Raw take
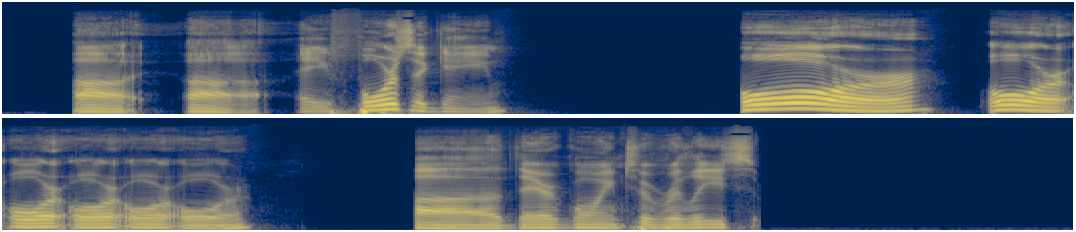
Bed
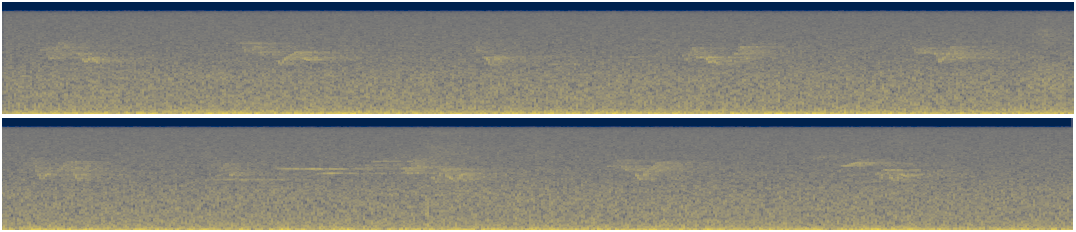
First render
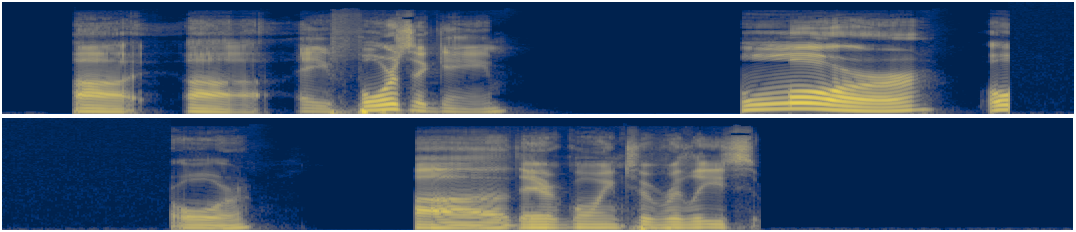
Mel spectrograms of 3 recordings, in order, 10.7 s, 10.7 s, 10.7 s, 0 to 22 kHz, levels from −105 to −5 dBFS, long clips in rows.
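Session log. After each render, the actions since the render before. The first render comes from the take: 2.45–3.95 fixed phaser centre 2400 Hz, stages 6; 5.04–6.21 room tone; 7.47–8.09 doubler 39 ms -2.5 dB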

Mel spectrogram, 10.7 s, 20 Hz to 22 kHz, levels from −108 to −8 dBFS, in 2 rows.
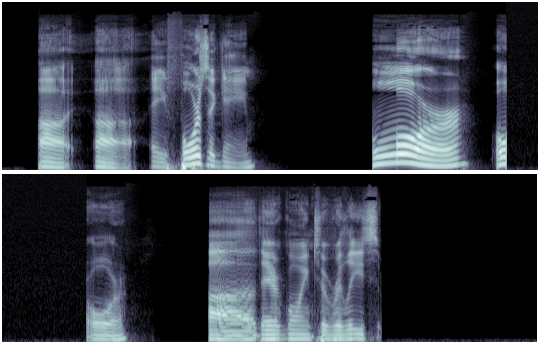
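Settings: nothing audible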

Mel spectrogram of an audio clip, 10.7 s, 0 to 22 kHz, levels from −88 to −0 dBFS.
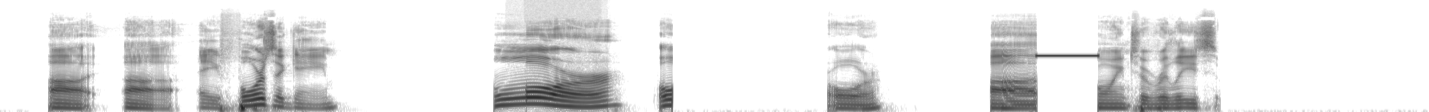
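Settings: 3.79–4.96 block floating point 7-bit; 7.77–8.24 bleep 3320 Hz -14 dBFS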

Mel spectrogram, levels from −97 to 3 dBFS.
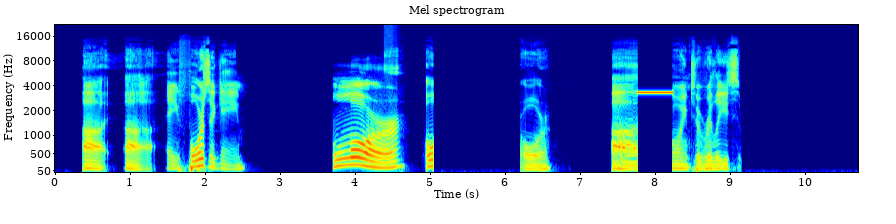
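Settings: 2.41–4.39 LPF 4500 Hz 24 dB/oct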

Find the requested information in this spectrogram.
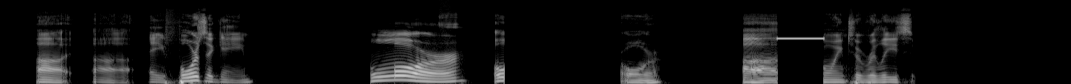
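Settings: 0.96–1.39 fade in equal-power, from -22.5 dB; 2.4–3.78 air absorption 200 m; 6.25–7.64 doubler 12 ms -5 dB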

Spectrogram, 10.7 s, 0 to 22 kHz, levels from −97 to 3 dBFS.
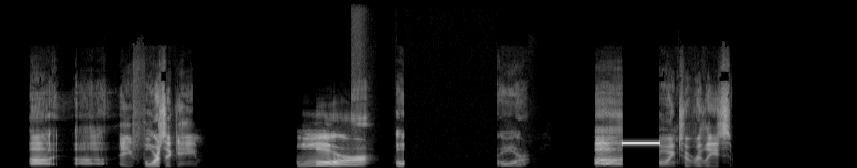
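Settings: HPF 1000 Hz 24 dB/oct; dynamic EQ 2000 Hz, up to +7 dB, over -36 dBFS, Q 1.4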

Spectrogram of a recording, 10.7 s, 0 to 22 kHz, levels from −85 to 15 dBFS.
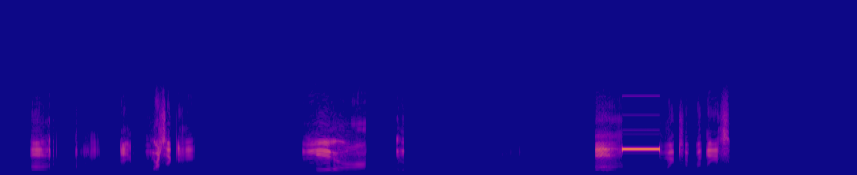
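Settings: crossover distortion -38 dBFS; ladder band-pass 3300 Hz, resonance 55%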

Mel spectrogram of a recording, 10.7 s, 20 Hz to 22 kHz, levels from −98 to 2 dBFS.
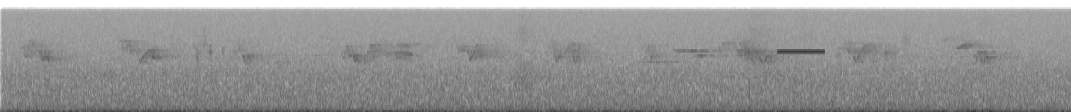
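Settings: add bed -3.5 dB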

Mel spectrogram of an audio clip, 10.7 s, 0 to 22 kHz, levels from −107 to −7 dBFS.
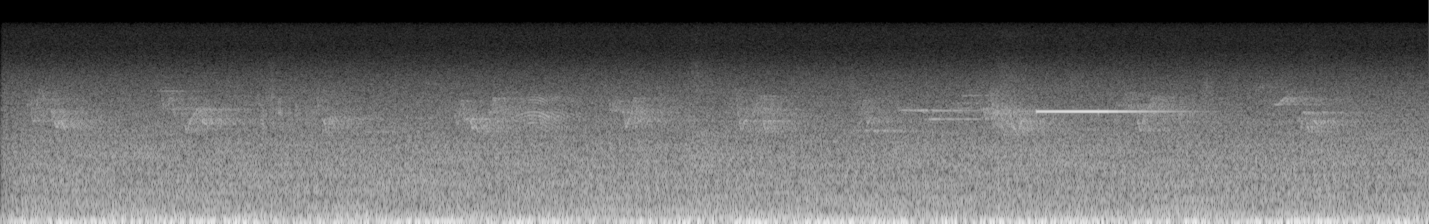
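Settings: air absorption 230 m; dark delay 72 ms, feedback 70%, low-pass 3400 Hz, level -4 dB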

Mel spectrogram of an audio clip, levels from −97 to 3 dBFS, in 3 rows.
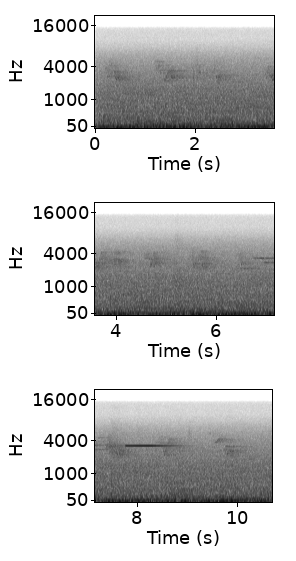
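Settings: gain +11 dB; limiter -2 dBFS, peak gain reduction 1 dB

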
